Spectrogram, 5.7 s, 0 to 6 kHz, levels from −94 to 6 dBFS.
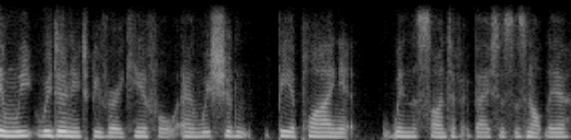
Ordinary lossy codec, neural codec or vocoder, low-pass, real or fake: Opus, 16 kbps; codec, 16 kHz, 0.5 kbps, X-Codec, WavLM features, trained on Multilingual LibriSpeech; 5.4 kHz; fake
